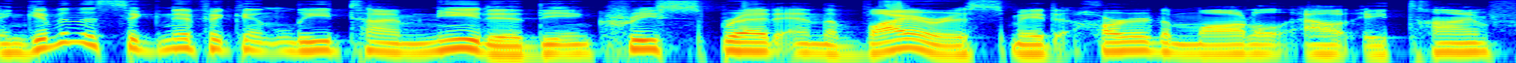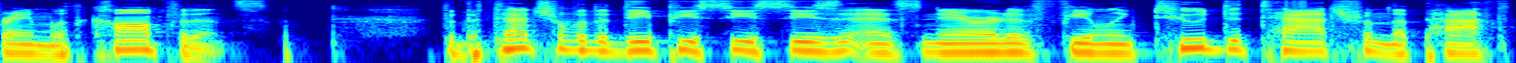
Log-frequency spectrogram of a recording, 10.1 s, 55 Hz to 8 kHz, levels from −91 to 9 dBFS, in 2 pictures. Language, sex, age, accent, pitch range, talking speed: English, male, 30-49, American, 115-150 Hz, 230 wpm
